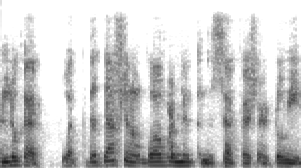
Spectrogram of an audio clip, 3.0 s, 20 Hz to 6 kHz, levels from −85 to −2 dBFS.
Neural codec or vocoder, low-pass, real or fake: codec, 32 kHz, 1.9 kbps, SNAC; 5.4 kHz; fake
